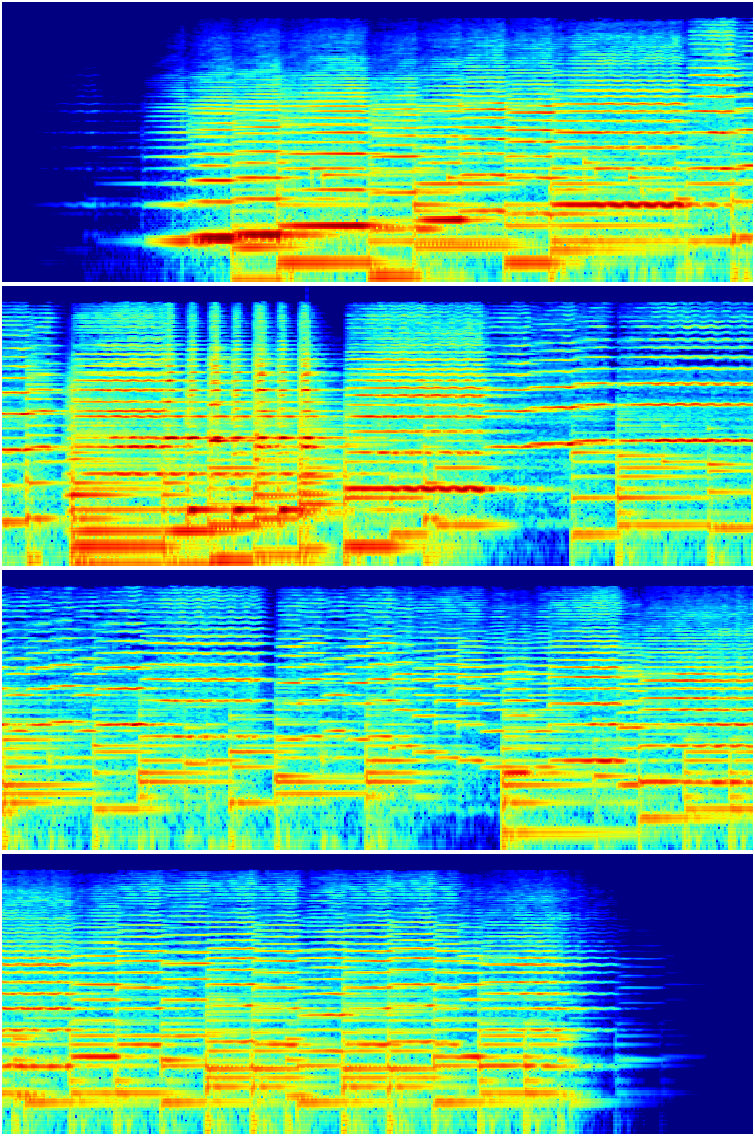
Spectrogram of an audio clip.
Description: Besetzung: Violine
